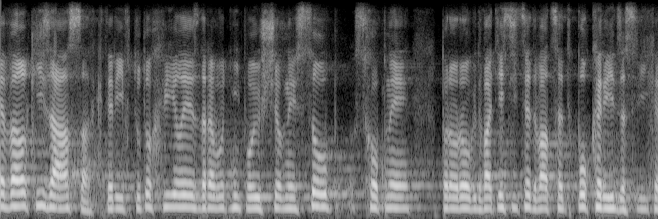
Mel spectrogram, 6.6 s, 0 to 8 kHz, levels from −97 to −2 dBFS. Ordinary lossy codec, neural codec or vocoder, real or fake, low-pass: Opus, 32 kbps; none; real; 7.2 kHz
